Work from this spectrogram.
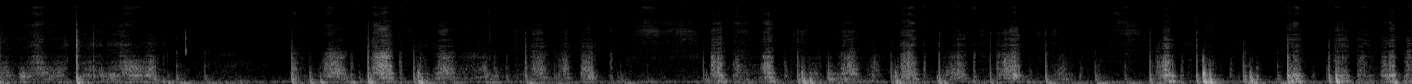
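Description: A long fingernail traces letters and scratches across the dark printed surface of a large, hollow cardboard monitor box. Irregular bursts of dry rubbing and scraping strokes, some fast and some slow, carry a muffled, low-heavy hollow tone with little brightness.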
